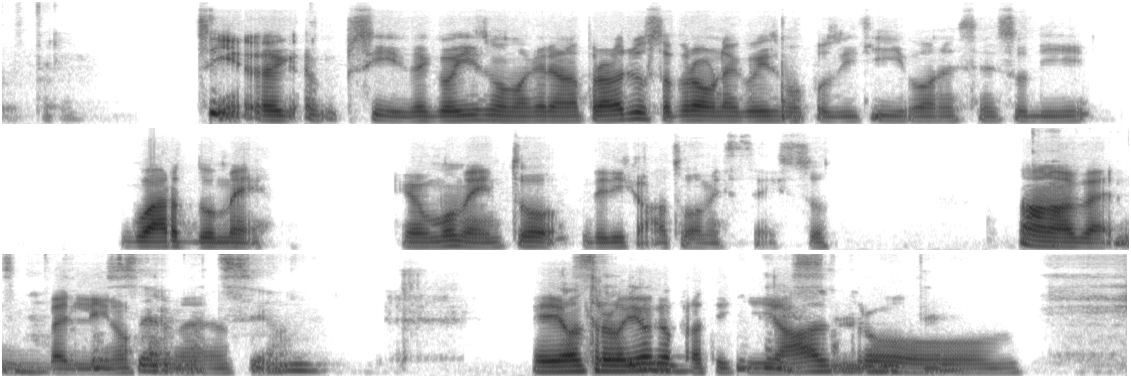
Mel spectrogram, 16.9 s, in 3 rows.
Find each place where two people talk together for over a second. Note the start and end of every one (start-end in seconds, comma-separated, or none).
10.8-12.4, 14.1-16.1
